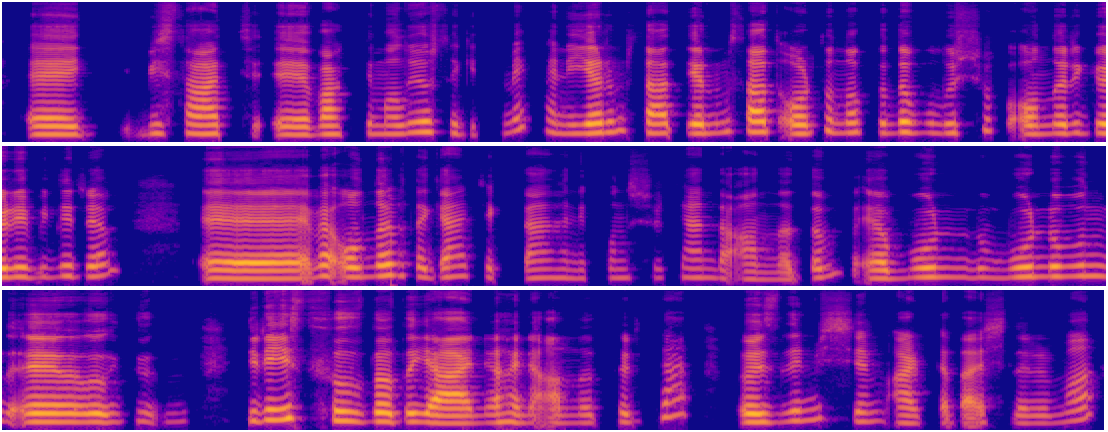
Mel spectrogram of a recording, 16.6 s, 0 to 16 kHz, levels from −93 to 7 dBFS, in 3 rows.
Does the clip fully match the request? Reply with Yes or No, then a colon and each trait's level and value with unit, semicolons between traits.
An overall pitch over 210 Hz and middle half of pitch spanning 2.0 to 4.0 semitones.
Yes: high, 235 Hz; average, 2.8 semitones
